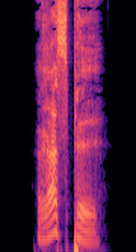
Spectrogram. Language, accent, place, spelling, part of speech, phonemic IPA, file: German, Germany, Berlin, Raspel, noun, /ˈʁaspəl/, De-Raspel.ogg
- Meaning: 1. rasp (coarse file) 2. grater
